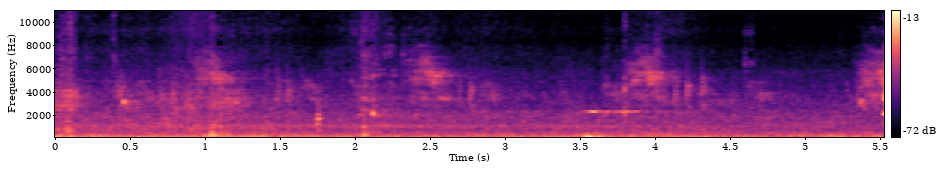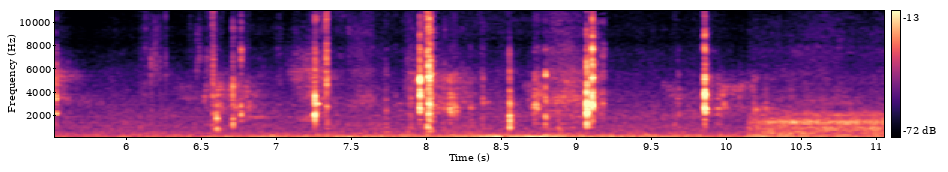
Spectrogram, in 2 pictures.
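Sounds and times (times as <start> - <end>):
small parts clicking: 5.5 - 10.2.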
